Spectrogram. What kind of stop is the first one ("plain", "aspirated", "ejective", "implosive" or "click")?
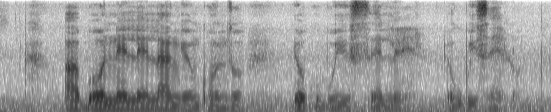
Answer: implosive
